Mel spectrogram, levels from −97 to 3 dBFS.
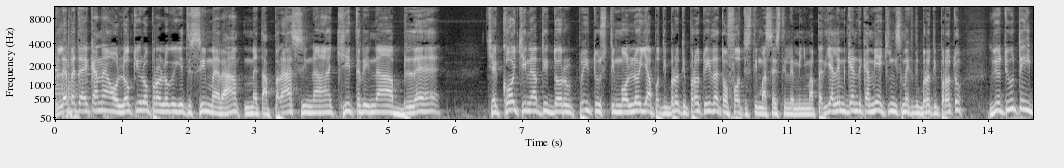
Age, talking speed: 50-69, 170 wpm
